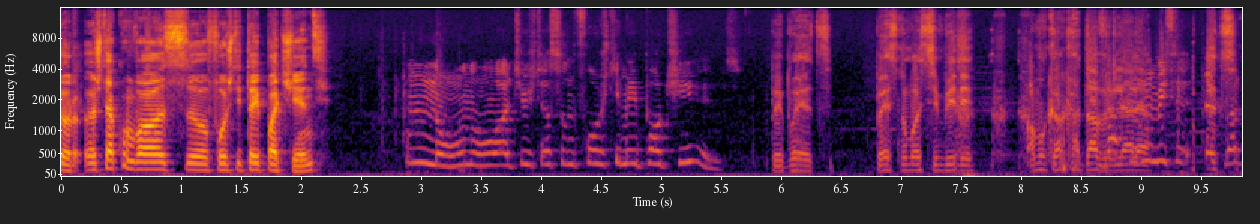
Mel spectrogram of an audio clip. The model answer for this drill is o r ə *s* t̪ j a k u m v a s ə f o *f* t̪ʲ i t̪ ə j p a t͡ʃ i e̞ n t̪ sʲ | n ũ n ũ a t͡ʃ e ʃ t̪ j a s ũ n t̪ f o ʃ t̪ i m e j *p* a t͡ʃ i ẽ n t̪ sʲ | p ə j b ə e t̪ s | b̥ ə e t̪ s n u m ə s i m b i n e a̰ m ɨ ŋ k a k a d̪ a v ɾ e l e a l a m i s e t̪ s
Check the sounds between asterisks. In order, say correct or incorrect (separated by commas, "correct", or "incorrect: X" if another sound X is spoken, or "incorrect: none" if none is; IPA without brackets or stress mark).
incorrect: ʃ, incorrect: ʃ, correct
